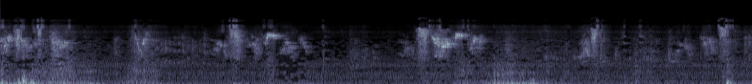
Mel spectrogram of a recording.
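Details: Pet Australian parrots kept indoors, bathing in a shallow dish of water kept a little below lukewarm; sharp high chirps and short squeaky calls come in bursts, with quieter gaps and faint splashing between.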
